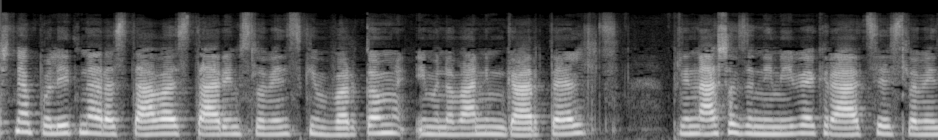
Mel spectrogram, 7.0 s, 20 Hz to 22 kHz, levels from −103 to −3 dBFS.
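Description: Speech runs through the whole clip with gritty, metallic s sounds and treble that sounds synthetic, with nothing above about 14.9 kHz. This is likely HE-AAC compression at a low bitrate around 24 kbps, where spectral band replication rebuilds the upper band from copied lower bands.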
